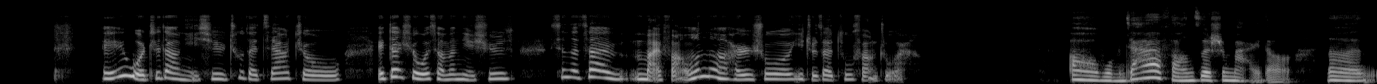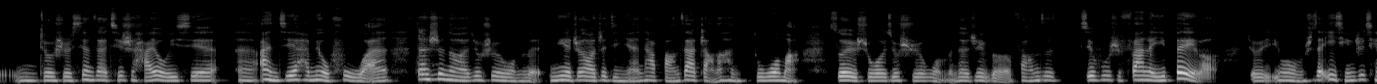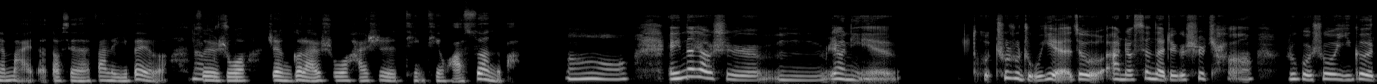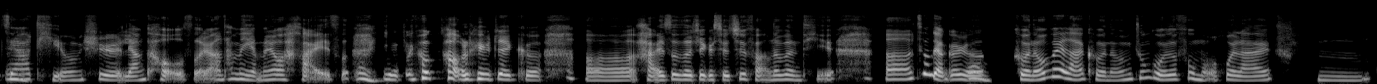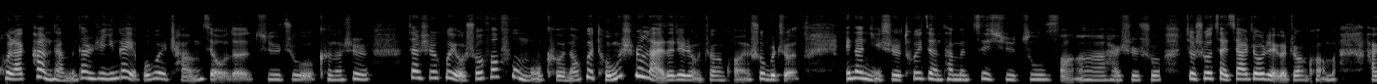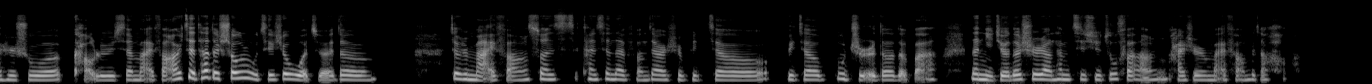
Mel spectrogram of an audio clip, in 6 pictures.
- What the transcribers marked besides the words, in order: laughing while speaking: "不用考虑这个"
- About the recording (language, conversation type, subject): Chinese, podcast, 你该如何决定是买房还是继续租房？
